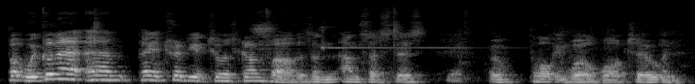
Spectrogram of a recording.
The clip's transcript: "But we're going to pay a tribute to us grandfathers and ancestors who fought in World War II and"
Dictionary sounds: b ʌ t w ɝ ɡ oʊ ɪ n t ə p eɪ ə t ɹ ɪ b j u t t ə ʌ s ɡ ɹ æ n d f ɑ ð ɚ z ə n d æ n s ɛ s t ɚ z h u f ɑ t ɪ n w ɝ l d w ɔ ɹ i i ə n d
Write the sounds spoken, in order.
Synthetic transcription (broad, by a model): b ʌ t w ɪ ɡ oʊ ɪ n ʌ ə p eɪ ə t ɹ ɪ b j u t t ə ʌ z ɡ ɹ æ n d f ɑ ð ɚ z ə n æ n s ɛ s t ɚ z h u p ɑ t ɪ n w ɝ l d w ɔ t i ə n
